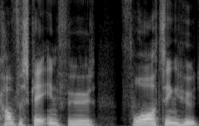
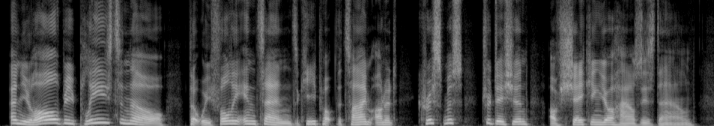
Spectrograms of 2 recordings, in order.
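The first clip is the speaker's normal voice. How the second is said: mock official announcer voice, sarcastic, swooping sing-song; 7 semitones higher than usual. Retelling a prison guard's Christmas taunt to inmates, mimicking his sarcastic voice. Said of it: "his sarcastic voice".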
